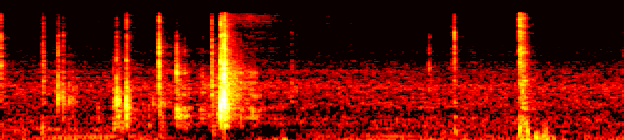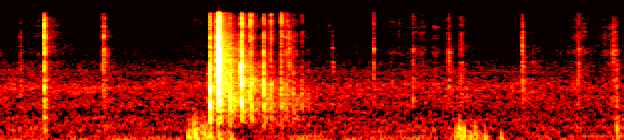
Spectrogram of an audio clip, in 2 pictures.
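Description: Light clicks and knocks from working the small centre nut of a quartz wall-clock movement and handling the plastic clock case, fitting the new movement to the dial. A louder clatter comes about four seconds in.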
